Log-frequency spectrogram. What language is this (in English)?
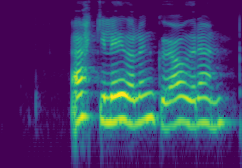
Icelandic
